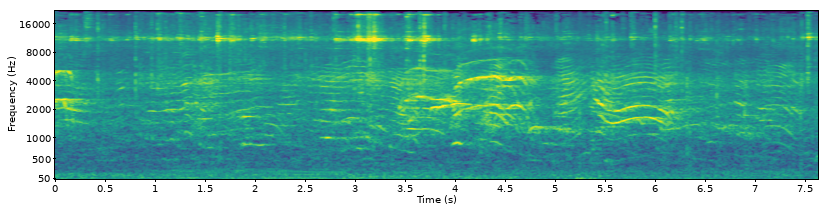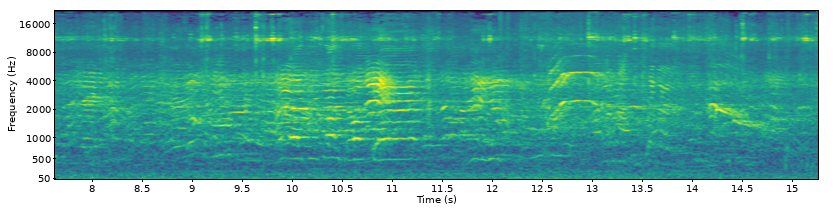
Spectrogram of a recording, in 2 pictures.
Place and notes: Daming St., West Dist., Taichung City - Class break time
Class break time, Primary school students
